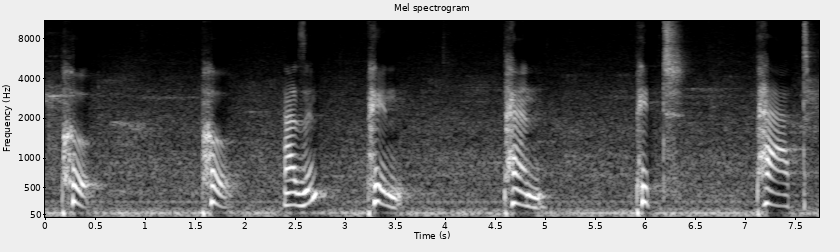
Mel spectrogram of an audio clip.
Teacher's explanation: the upper lip, becomes the passive articulator and the lower lip becomes the active articulator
